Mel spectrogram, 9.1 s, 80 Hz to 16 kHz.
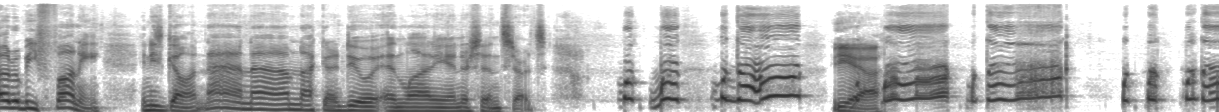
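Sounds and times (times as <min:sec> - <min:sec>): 
speech: 0:00.0 - 0:09.1
woman imitating chicken clucking and squawking: 0:04.7 - 0:06.0, 0:06.6 - 0:09.1.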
